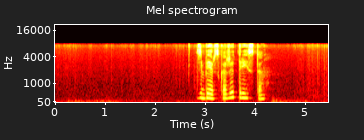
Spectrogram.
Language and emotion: Russian, neutral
